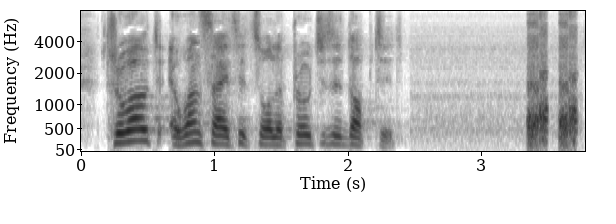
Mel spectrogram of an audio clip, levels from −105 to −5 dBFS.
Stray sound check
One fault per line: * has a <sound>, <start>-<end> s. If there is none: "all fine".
* has a laugh, 3.3-3.7 s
